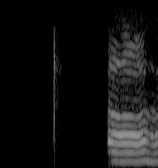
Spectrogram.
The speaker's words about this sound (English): Hey, listen to this right here. Listen to this right here. I'm going to snap my fingers with it, man, so you can understand this shit.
